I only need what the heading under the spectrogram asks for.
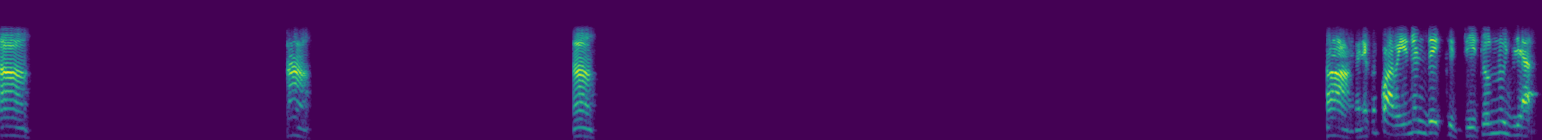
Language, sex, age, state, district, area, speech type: Malayalam, female, 60+, Kerala, Malappuram, rural, conversation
